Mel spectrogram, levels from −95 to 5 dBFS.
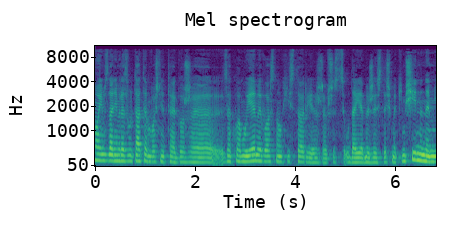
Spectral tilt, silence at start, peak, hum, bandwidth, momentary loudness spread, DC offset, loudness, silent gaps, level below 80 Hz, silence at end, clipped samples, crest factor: -7 dB/octave; 0 s; -8 dBFS; none; 10.5 kHz; 9 LU; under 0.1%; -23 LUFS; none; -56 dBFS; 0 s; under 0.1%; 14 dB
